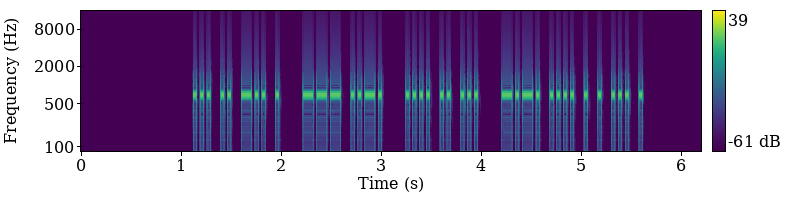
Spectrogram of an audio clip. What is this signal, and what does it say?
Morse code, heard as a keyed tone, about 34 wpm, 700 Hz. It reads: SIDE OF HIS CHEESE
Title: Dit Challenge 35wpm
